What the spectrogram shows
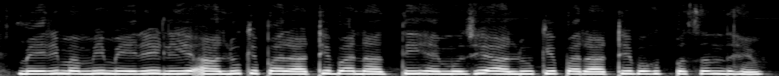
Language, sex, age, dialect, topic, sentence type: Hindi, female, 18-24, Awadhi Bundeli, agriculture, statement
